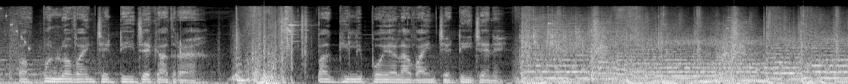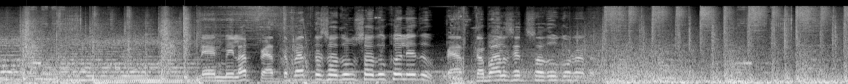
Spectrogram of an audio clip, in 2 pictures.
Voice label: Dialogue Bgm; DJ Duvvada Jagannadham Trailer; Allu Arjun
